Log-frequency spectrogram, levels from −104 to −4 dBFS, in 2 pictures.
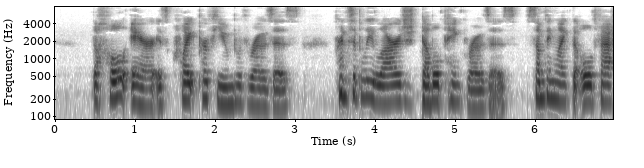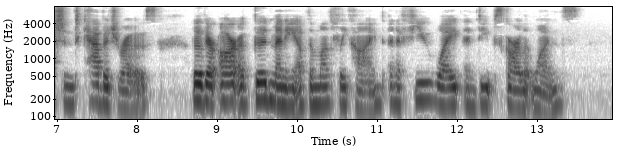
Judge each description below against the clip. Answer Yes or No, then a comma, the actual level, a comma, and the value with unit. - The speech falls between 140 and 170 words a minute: Yes, average, 165 wpm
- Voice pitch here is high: No, medium, 170 Hz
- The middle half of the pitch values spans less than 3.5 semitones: Yes, average, 2.7 semitones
